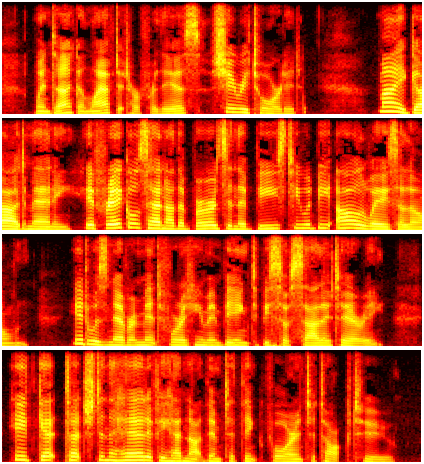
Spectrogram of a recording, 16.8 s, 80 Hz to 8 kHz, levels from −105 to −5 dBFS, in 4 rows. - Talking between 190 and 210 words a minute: Yes, average, 195 wpm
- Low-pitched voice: No, medium, 185 Hz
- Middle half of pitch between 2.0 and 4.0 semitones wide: No, wide, 5.5 semitones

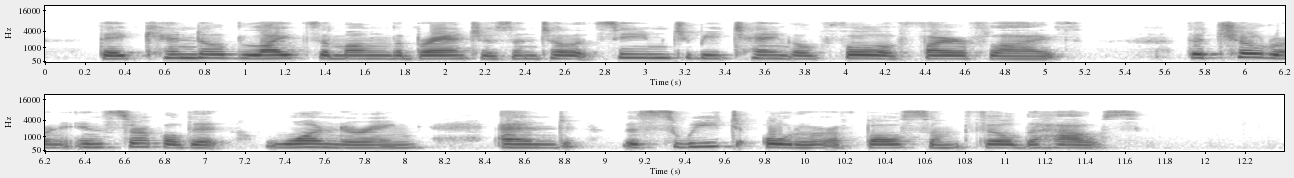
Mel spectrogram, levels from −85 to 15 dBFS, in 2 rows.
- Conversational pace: Yes, average, 150 wpm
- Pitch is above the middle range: Yes, high, 195 Hz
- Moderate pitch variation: No, narrow, 2.0 semitones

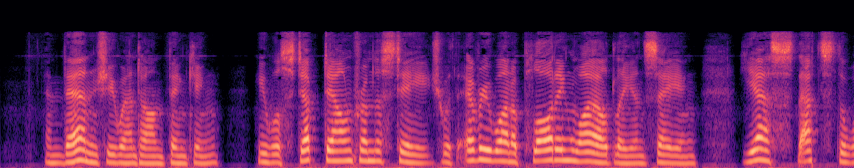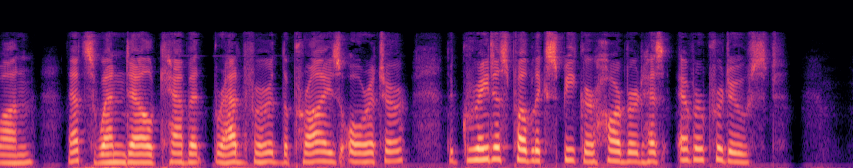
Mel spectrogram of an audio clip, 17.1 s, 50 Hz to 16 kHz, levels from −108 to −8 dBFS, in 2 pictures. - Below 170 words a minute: Yes, slow, 135 wpm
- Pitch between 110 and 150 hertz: No, high, 190 Hz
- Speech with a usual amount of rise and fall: Yes, average, 3.5 semitones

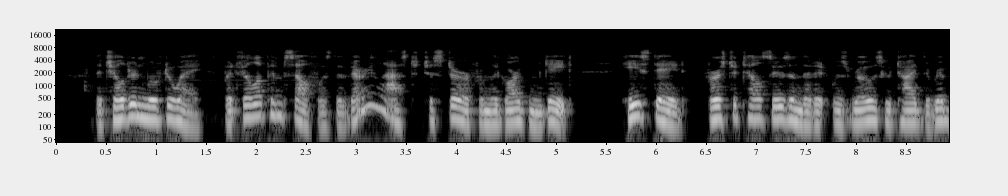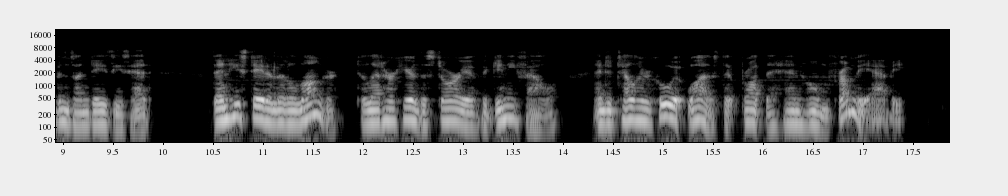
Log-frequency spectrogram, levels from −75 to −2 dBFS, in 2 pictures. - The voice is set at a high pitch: No, low, 130 Hz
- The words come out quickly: Yes, fast, 220 wpm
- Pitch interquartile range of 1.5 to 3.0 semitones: No, average, 4.2 semitones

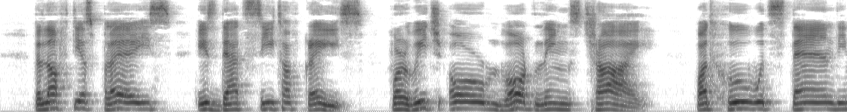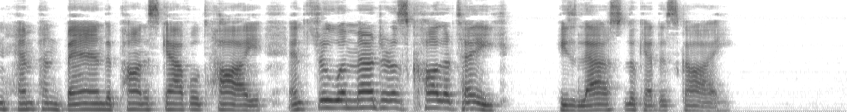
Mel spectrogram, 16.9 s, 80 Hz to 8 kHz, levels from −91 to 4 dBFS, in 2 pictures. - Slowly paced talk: Yes, slow, 125 wpm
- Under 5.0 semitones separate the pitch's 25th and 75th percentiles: Yes, average, 2.8 semitones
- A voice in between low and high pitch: Yes, medium, 155 Hz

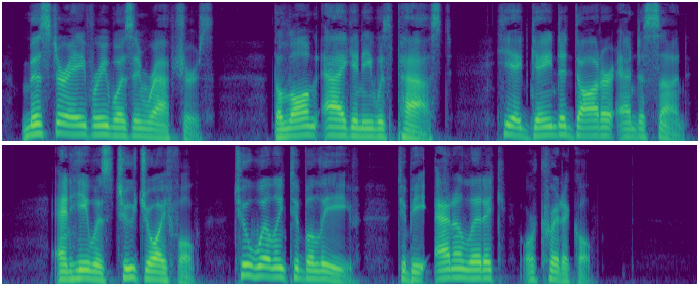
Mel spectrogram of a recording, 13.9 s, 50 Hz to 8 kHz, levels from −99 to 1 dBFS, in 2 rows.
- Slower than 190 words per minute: Yes, average, 140 wpm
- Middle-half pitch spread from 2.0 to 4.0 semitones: Yes, average, 3.5 semitones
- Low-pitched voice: Yes, low, 130 Hz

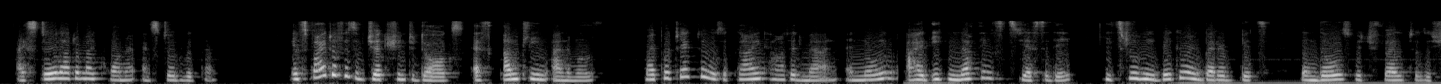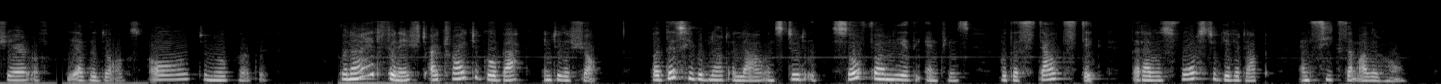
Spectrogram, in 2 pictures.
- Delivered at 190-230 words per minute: Yes, average, 200 wpm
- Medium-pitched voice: No, high, 215 Hz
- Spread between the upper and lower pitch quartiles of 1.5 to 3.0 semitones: No, average, 4.6 semitones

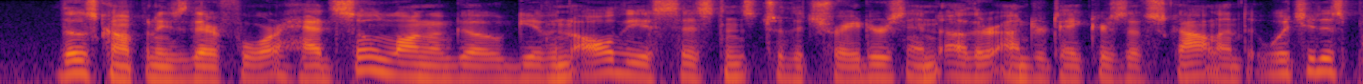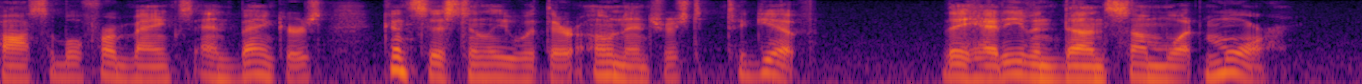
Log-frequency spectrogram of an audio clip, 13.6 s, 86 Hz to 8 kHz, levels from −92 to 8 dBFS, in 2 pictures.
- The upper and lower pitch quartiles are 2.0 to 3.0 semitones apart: Yes, narrow, 2.6 semitones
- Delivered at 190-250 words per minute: No, average, 175 wpm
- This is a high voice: No, low, 120 Hz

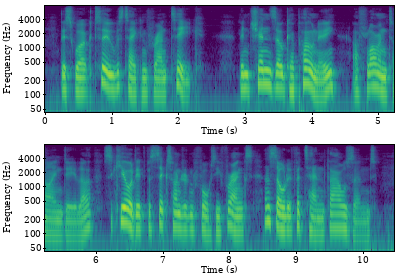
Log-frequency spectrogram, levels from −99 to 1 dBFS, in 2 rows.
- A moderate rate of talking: No, slow, 130 wpm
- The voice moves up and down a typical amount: Yes, average, 3.9 semitones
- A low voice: Yes, low, 125 Hz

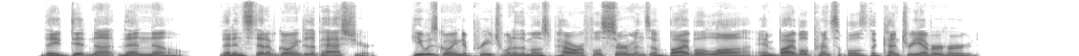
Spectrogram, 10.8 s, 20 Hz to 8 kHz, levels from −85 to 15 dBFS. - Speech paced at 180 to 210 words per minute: Yes, average, 185 wpm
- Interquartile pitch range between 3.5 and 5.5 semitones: Yes, average, 4.9 semitones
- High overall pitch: No, low, 125 Hz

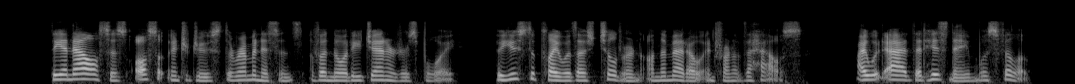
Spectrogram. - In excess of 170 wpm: Yes, average, 190 wpm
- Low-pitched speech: No, high, 190 Hz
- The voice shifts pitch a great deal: No, average, 3.2 semitones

